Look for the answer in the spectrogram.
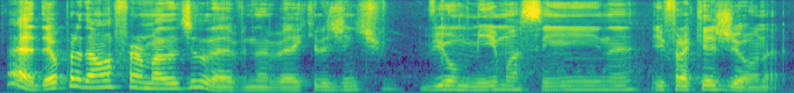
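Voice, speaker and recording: A man's voice: medium pitch, expressive, normal speed, a little mellow. A man with a Brazilian Portuguese accent, chatting casually while co-playing a survival game. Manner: laid-back, chatty, says "velho" often. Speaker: gamer co-playing. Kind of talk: casual gaming chat.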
